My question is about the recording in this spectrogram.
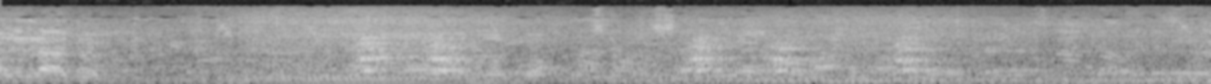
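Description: Indistinct conversation among a small group of men in the street, with their talk running on and off.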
